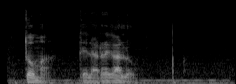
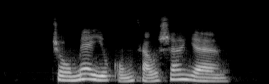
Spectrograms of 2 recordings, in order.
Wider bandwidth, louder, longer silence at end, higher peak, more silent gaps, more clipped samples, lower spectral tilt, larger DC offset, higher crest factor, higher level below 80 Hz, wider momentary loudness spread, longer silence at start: first, 14.5 kHz vs 9.2 kHz; second, -33 LUFS vs -21 LUFS; second, 0 s vs 0.4 s; second, -16 dBFS vs -6 dBFS; neither; neither; about the same, -6.5 dB/octave vs -6.5 dB/octave; neither; first, 20 dB vs 14 dB; first, -48 dBFS vs -72 dBFS; first, 16 LU vs 12 LU; second, 0.05 s vs 0.55 s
